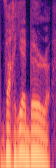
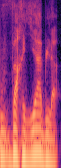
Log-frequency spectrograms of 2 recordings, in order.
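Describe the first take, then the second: First: Teacher showing the English word, "variable" pronounced the English way. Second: Said in the usual way. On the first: Shown as a demonstration. Explaining code keywords to beginners, English pronunciation of "variable". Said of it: "pour variable ou variable en français". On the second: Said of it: "en français".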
